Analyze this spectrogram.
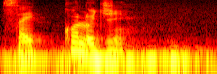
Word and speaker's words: psychology: Then psychology, you count 1, 2, 3. Therefore, words ending in CY, TY, PHY, GY, stress anti-penultimate. Anti-penultimate means before penultimate or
